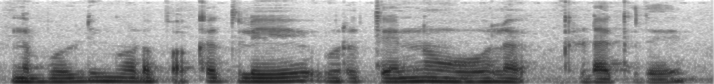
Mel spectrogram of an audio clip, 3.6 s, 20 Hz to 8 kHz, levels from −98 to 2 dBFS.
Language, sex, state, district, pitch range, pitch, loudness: Tamil, male, Tamil Nadu, Kanyakumari, 110-130 Hz, 120 Hz, -15 LUFS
